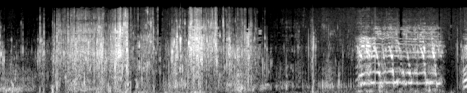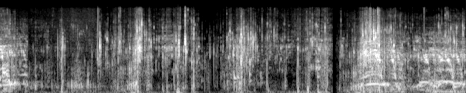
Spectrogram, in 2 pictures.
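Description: Water sloshing and bubbling, with a man's singing voice holding a drawn-out note through it twice: once about five seconds in and again near the end.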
